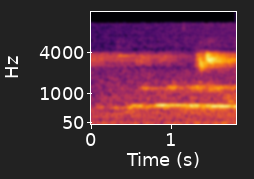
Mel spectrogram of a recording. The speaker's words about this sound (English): An owl joins a chorus of other birds at Big Beaver Valley in the northern end of the park. The North Cascades is one of the least visited of the U.S. national parks.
